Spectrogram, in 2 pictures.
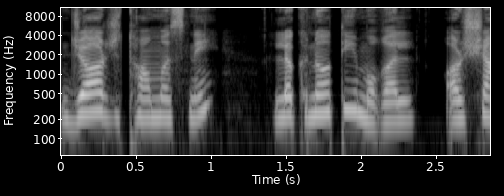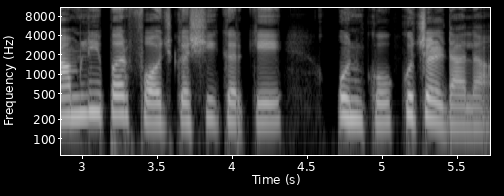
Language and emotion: Urdu, neutral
